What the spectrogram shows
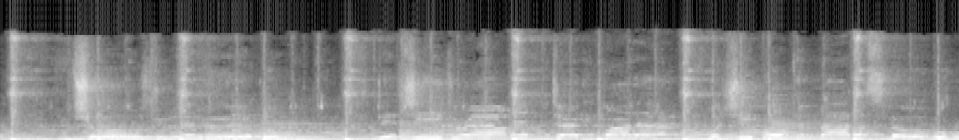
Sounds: Music

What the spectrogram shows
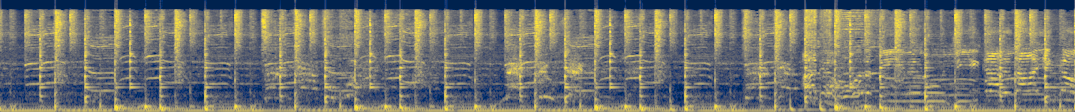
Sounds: Music, Percussion

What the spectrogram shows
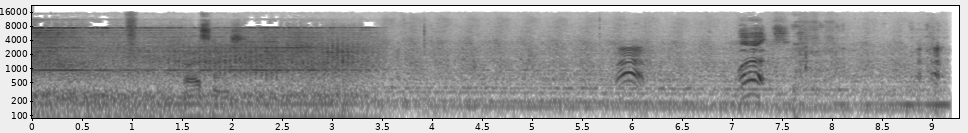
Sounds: Speech

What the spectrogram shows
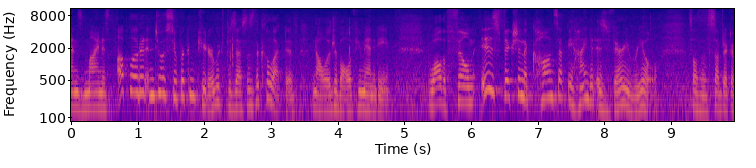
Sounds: Speech

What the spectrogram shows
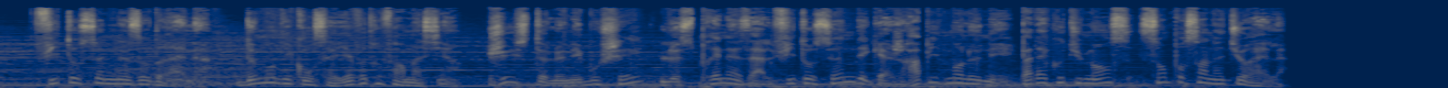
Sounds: Speech, Music

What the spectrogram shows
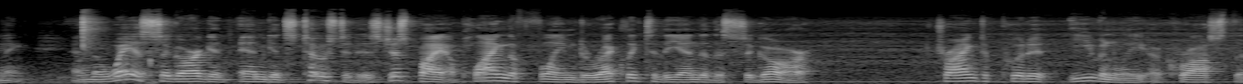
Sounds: Speech

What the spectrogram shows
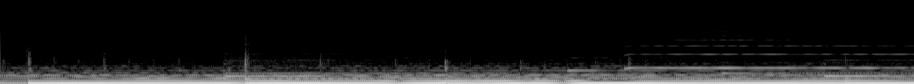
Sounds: Music, New-age music

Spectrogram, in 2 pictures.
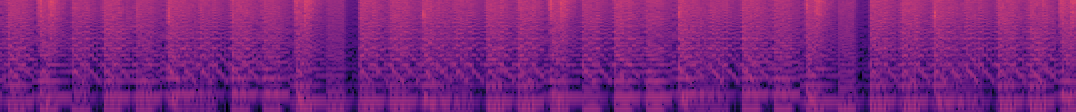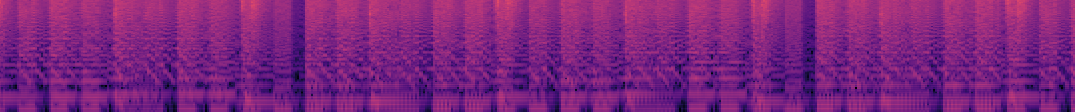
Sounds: Soundtrack music, Music

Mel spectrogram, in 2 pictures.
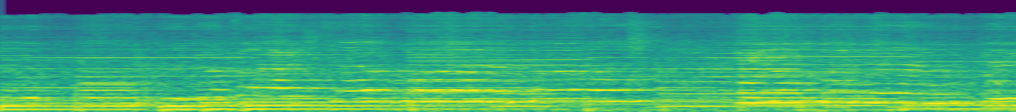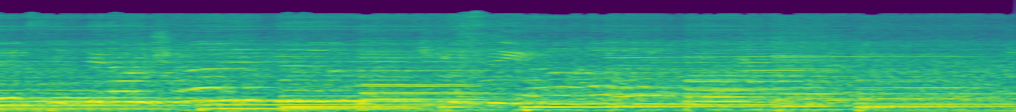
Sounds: Child singing, Female singing, Music

